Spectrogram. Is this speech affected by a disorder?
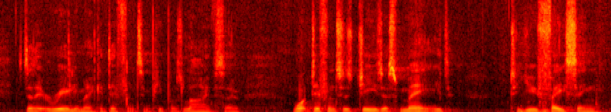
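No.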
